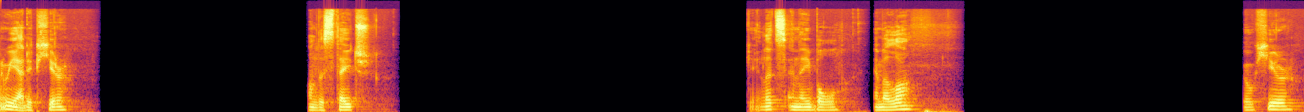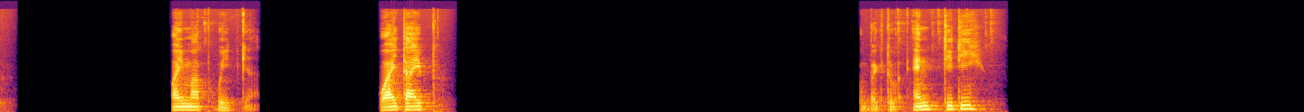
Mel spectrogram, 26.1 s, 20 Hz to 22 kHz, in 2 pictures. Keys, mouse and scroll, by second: 0.8 d, 1.7 w, 3.0-6.7 typing, 3.8 click, 3.9 click, 7.2 click, 8.4 click, 9.1 right click, 9.4 click, 9.6 a, 11.7 click, 12.2 a, 13.6 click, 14.3 click, 14.3 a, 14.9 click, 15.6 click, 17.9-21.9 drag, 21.9 click, 22.3 click, 23.3 click, 23.6-26.0 drag.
